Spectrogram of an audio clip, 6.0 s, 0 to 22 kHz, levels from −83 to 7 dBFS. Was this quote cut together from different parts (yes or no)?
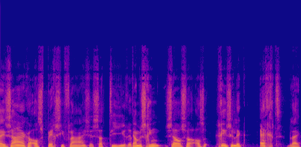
yes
